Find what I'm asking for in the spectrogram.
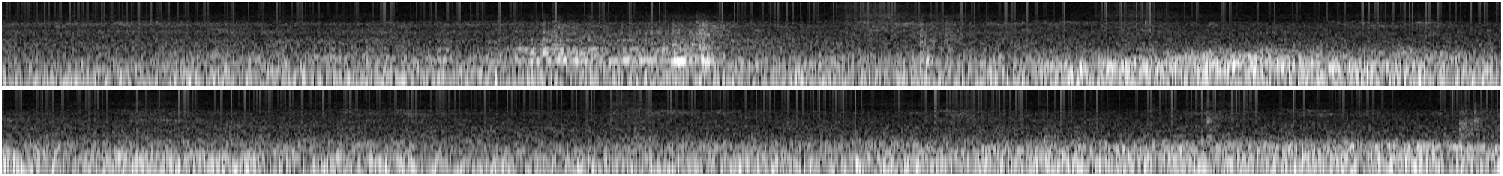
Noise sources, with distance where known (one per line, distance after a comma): background noise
